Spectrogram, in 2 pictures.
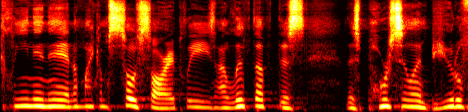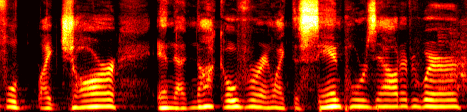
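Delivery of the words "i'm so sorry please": put-on embarrassed tone, quieter. Retelling spilling coffee and scrambling to clean it, retelling an embarrassed apology. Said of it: "i'm like so embarrassed".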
